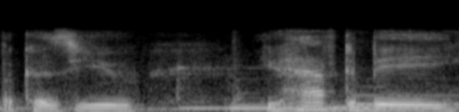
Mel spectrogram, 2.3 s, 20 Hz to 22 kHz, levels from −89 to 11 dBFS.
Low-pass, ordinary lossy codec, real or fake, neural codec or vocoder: 7.2 kHz; Opus, 16 kbps; real; none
